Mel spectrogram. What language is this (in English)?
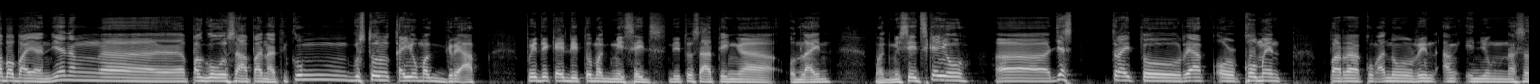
Filipino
